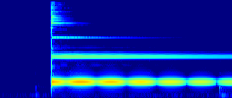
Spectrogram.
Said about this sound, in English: there's the bell.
